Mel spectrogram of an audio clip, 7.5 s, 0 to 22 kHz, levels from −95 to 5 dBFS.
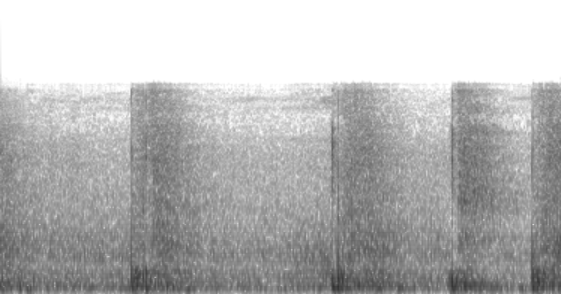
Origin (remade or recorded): recorded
